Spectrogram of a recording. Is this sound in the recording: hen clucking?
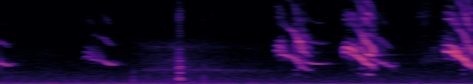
yes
